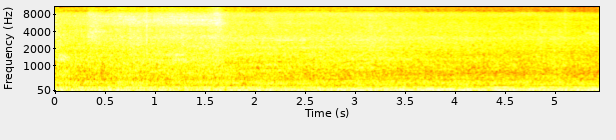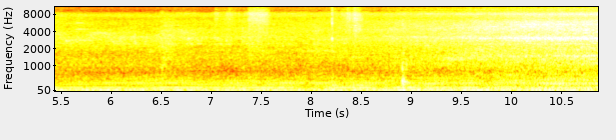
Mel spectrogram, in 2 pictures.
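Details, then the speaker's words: Petrol engine with check engine light idling roughly with strong vibration and uneven lumpy rumble; scanner shows misfire on cylinder four, coil and spark plug to be checked. "Ayan ah may ilaw pa rin na check engine. So kailangan nating salangan ng scanner kung ano ang lalabas tsaka masyadong malakas yung vibration ng makina. Malakas yung nginig."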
